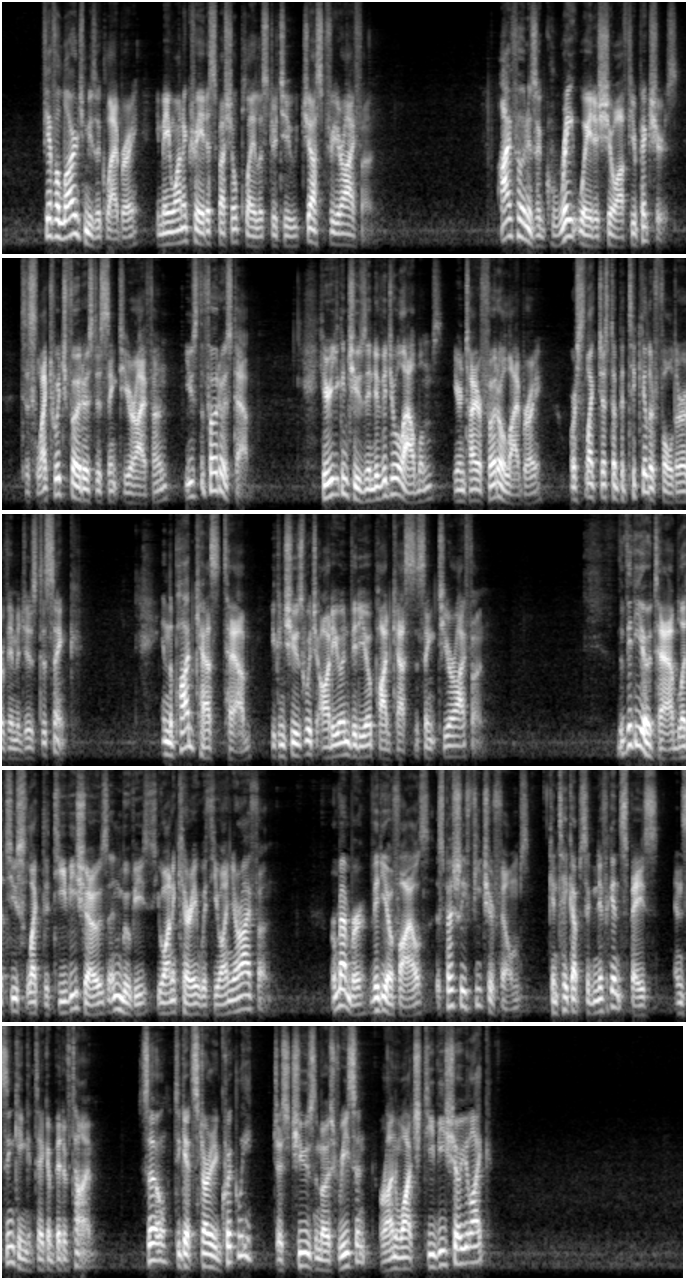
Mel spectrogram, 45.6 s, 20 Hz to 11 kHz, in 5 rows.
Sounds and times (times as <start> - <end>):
Speech: 0.6 - 4.9, 6.6 - 12.4, 13.2 - 19.2, 20.2 - 24.6, 26.5 - 30.9, 31.8 - 37.7, 38.3 - 43.0.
